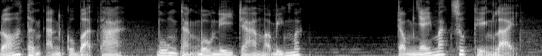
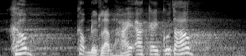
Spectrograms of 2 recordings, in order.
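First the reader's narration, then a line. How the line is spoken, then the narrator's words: Sudden ghostly woman's scream. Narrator (Vietnamese): hồn ma người đàn bà bên kia chợt thét lên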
